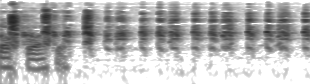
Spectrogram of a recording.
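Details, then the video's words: Male chukar partridge of the henna type calling: a few harsh opening notes, then a steady series of clucking chuck notes repeated about three times per second. "Erkek Keklik Sesi"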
